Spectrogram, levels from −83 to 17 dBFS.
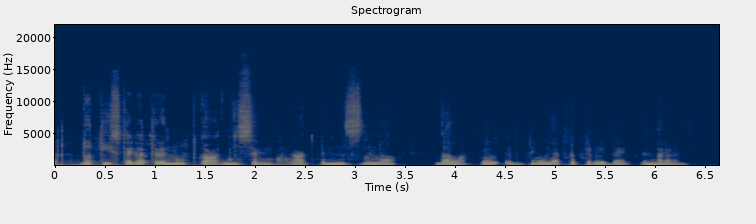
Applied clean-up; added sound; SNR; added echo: neural mask model DeepFilterNet 3.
